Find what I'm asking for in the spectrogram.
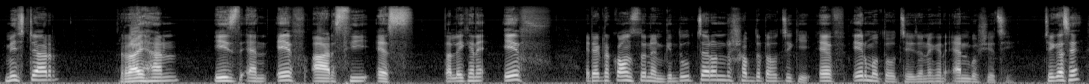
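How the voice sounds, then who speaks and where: Clear-voiced man teaching English. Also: on the high side, dry recording. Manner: reads English examples slowly, asks and answers own questions. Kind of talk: explaining grammar lesson.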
